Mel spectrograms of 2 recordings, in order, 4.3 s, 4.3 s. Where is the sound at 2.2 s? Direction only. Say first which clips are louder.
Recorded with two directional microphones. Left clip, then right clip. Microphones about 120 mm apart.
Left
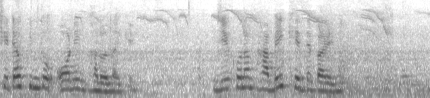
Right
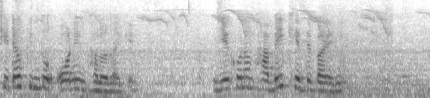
Right 2 dB; 25° right (ahead or behind).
